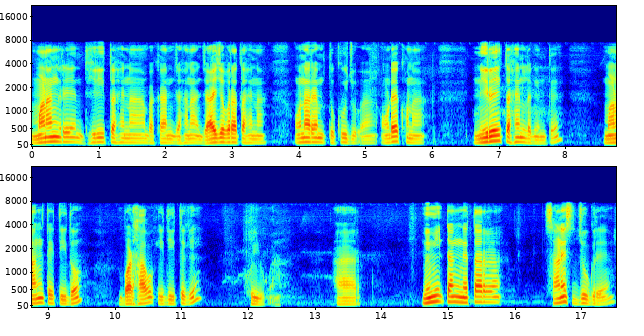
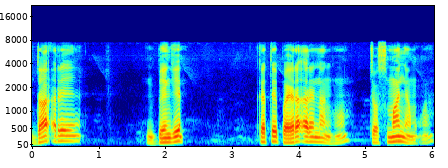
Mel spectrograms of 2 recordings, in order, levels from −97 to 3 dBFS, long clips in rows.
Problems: none marked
